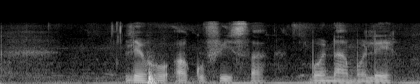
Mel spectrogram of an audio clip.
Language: Southern Sotho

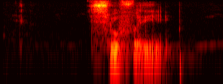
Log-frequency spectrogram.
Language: Kabyle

